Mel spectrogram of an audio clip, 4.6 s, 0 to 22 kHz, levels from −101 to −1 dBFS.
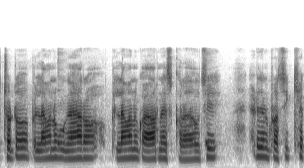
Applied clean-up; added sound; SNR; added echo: none; Cowbell; 18 dB; none.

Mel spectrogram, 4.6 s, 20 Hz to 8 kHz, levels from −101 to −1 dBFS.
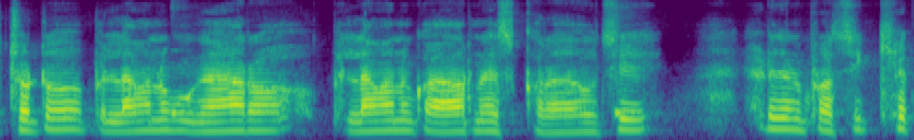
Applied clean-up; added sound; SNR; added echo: neural mask model Resemble Enhance denoiser.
